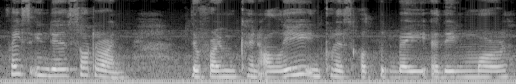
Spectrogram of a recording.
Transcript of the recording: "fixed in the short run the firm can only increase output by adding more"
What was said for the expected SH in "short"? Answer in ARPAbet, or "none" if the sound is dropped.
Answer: S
